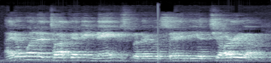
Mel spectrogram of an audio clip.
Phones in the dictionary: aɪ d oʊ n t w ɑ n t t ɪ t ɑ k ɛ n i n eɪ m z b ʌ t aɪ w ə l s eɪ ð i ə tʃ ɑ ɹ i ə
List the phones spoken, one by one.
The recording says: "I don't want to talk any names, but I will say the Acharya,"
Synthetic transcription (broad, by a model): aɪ d oʊ n t w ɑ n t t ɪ t ɑ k ɛ n i n eɪ m z b ʌ t aɪ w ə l s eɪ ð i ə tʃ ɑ ɹ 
